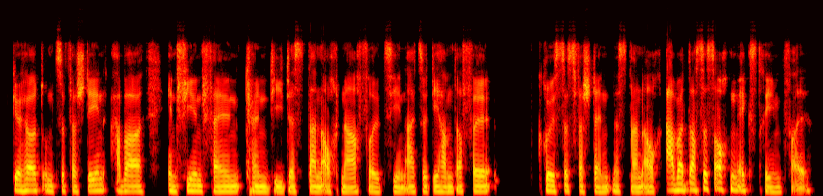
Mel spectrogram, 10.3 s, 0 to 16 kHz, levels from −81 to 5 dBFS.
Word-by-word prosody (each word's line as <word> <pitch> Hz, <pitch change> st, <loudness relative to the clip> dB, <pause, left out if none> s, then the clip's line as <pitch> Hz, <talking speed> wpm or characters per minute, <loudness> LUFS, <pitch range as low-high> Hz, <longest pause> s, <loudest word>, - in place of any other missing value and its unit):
gehört, 110 Hz, -1 st, +2 dB
um 100 Hz, -2 st, -3 dB
zu 100 Hz, -, 0 dB
verstehen, 105 Hz, +3 st, 0 dB
aber 95 Hz, -2 st, +1 dB, 0.3 s
in 100 Hz, -3 st, 0 dB
vielen 105 Hz, +1 st, +2 dB
Fällen 95 Hz, 0 st, 0 dB
können 95 Hz, -2 st, +1 dB
die 85 Hz, 0 st, -2 dB
das 90 Hz, 0 st, -1 dB
dann 95 Hz, -2 st, +2 dB
auch 90 Hz, 0 st, 0 dB
nachvollziehen. 85 Hz, 0 st, 0 dB
Also 90 Hz, 0 st, -1 dB
die 95 Hz, +1 st, -1 dB
haben 90 Hz, 0 st, +1 dB
dafür 95 Hz, +1 st, +1 dB, 0.6 s
größtes 100 Hz, -2 st, +1 dB
Verständnis 90 Hz, +2 st, 0 dB
dann 90 Hz, 0 st, 0 dB
auch. 90 Hz, 0 st, 0 dB
Aber 120 Hz, 0 st, +4 dB
das 120 Hz, 0 st, 0 dB
ist 140 Hz, -, +1 dB
auch -, -, +2 dB
'n -, -, 0 dB
Extremfall. 85 Hz, +5 st, -3 dB
95 Hz, 165 wpm, -22 LUFS, 90-105 Hz, 0.6 s, Aber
